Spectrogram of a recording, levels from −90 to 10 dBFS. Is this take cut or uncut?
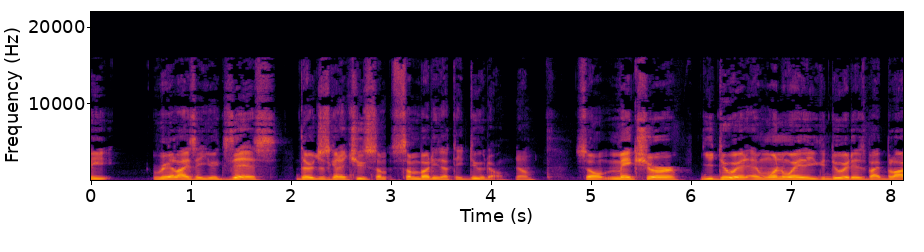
cut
